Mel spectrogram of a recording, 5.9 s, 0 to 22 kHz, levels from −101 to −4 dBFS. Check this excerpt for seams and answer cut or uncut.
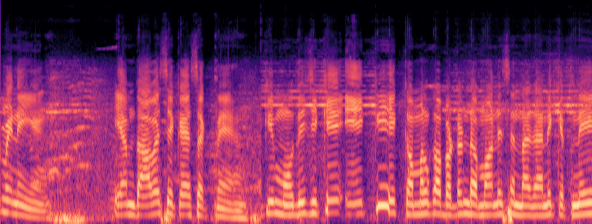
cut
